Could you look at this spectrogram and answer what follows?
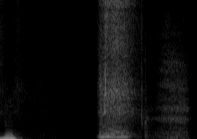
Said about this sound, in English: I yawned again. And it's a video. I think it makes it seem like I'm not interested.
